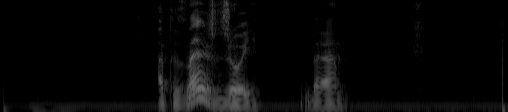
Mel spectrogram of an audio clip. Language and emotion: Russian, positive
